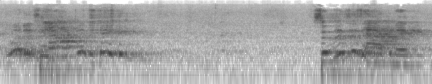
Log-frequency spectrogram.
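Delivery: put-on new kid lost at photo day; baffled squeak. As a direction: squeal in total confusion. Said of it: "confused kid".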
